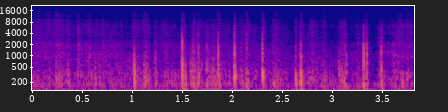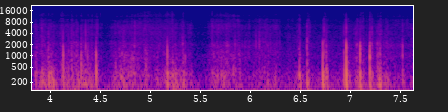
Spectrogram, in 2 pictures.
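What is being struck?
Embroidered canvas fabric pillow.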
